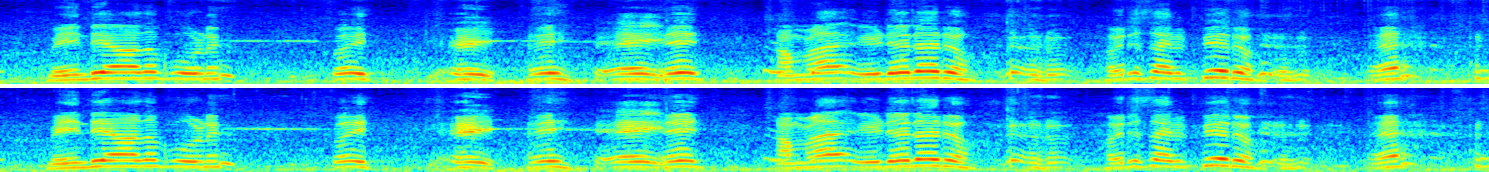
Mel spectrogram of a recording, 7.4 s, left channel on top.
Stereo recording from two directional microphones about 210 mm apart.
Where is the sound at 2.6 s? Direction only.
Centre (ahead or behind).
